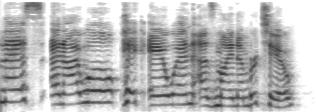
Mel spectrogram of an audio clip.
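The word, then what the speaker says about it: Éowyn: Eowyn? – Yes, thank you.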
